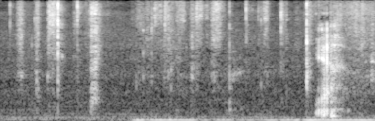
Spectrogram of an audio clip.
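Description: Scissors snip through a paper craft piece in several short, crisp cuts spread across the moment, close and fairly quiet, with a low hum and light handling noise underneath.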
